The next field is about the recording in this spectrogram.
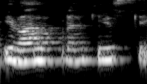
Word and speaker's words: Ivano-Frankivsk: So you settled in Ivano-Frankivsk. I hope I'm saying that correctly. – It's a long name, Ivano-Frankivsk.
